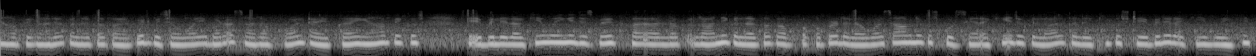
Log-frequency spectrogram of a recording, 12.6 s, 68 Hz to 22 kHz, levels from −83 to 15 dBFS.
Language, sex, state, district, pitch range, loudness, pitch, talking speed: Hindi, female, Bihar, Bhagalpur, 235-270 Hz, -23 LUFS, 245 Hz, 240 wpm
